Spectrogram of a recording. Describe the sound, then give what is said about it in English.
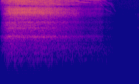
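A single long, deep breath, a soft steady rush of air heard on its own, tapering off into near silence. “First, let's take a deep breath.”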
